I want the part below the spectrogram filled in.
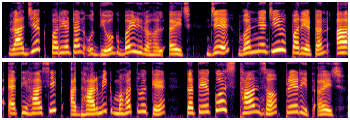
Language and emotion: Maithili, neutral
